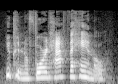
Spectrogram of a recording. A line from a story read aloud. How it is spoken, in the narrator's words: snapped Malfoy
